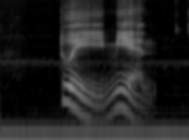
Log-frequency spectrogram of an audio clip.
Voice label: "duimian", Chinese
